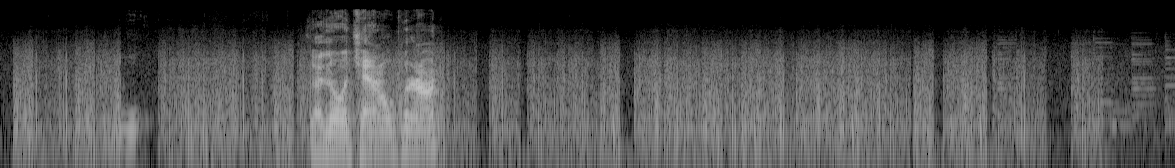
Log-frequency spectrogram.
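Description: A radio hisses with crackling static.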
